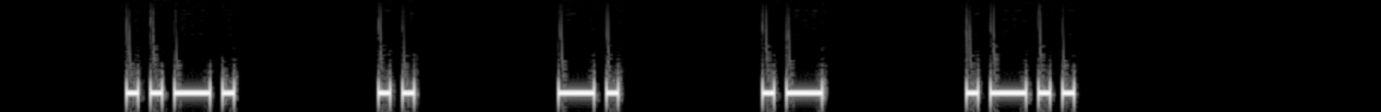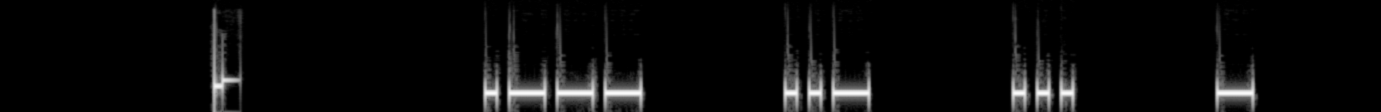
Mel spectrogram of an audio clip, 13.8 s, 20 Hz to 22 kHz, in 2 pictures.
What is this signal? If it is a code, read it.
Morse code, heard as a keyed tone, about 20 wpm, spaced as for 9 wpm, 700 Hz. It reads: FINAL JUST
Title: 4x Character Spacing - Top 500 Words - 20wpm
